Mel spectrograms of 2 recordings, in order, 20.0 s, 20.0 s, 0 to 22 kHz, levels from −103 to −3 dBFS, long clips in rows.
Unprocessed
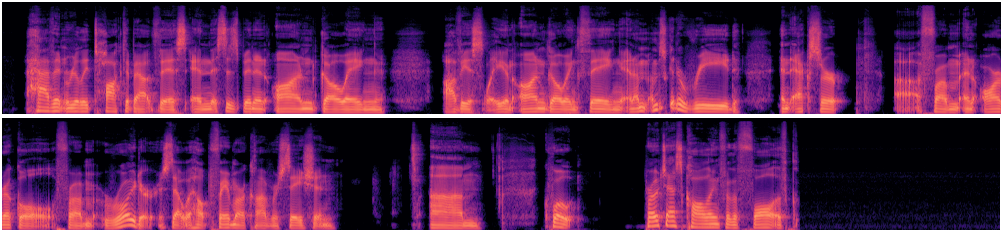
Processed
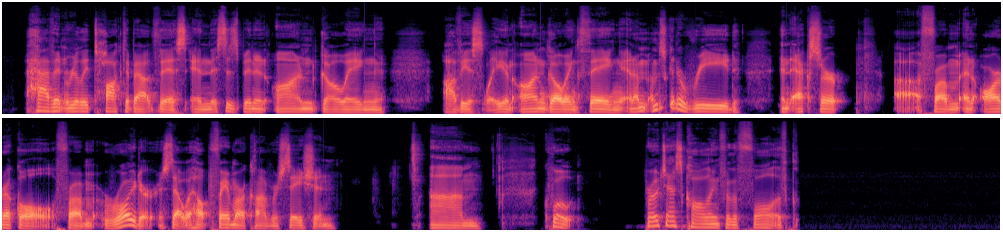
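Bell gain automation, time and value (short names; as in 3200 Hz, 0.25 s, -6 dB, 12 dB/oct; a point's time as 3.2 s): bell 640 Hz 0.6 oct
+4 dB
from 1.8 s -7.5 dB
from 3.62 s +1 dB
from 5.38 s +11 dB
from 6.18 s +4 dB
from 6.93 s -5 dB
from 7.84 s +7 dB
from 12.56 s -3.5 dB
from 13.2 s -11 dB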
